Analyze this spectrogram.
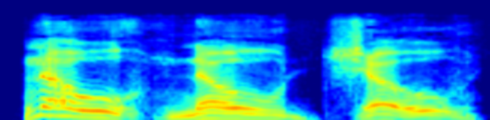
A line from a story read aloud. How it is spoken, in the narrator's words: he chuckled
